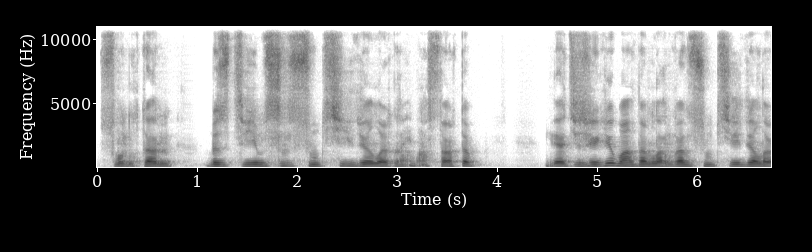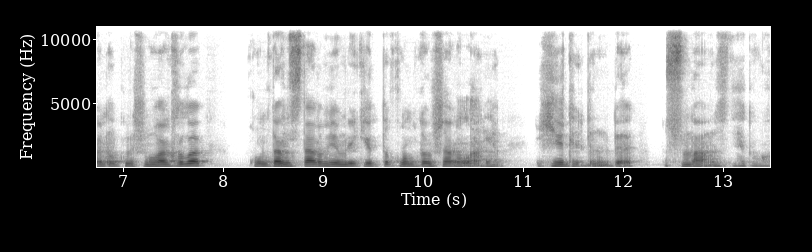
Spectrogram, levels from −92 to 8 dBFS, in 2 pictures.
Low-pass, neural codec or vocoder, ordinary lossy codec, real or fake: none; autoencoder, 22.05 kHz, a latent of 192 numbers a frame, VITS, trained on one speaker; none; fake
